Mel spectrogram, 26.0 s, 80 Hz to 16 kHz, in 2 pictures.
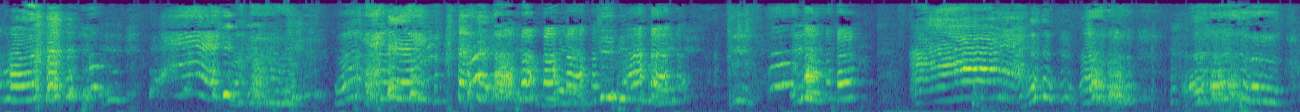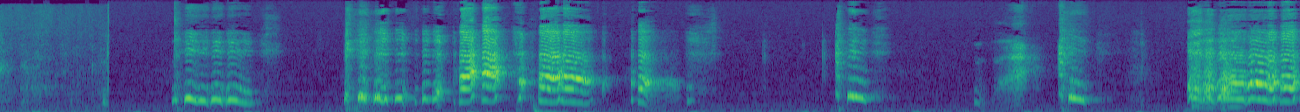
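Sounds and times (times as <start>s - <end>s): baby laughing: 0.0s - 12.9s, 24.9s - 26.0s.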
